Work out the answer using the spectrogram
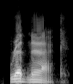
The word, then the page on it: redneck: American English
